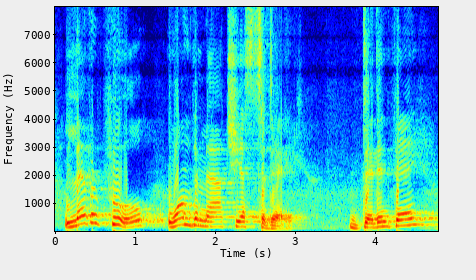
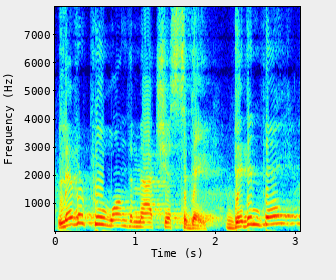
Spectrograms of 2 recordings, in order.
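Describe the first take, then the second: First: "didn't they" rising at the end; really ask, lift "they"; rising tag. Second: "didn't they" swept up high on "they"; a real question, tag climbing high; rising tag. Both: Shown as a demonstration. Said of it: "It's a rising tone".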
